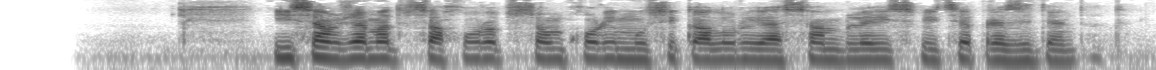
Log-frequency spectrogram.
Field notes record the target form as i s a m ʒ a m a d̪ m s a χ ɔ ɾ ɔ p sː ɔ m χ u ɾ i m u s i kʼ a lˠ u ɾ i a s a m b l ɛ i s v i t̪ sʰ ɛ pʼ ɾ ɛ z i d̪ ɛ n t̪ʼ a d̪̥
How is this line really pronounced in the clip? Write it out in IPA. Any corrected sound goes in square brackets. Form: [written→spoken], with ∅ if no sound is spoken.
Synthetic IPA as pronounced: i s a m ʒ a m a d̪ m s a χ [ɔ→u] ɾ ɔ p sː ɔ m χ u ɾ i m u s i kʼ a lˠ u ɾ i a s a m b l ɛ i s v i t̪ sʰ ɛ pʼ ɾ ɛ z i d̪ ɛ n t̪ʼ a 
